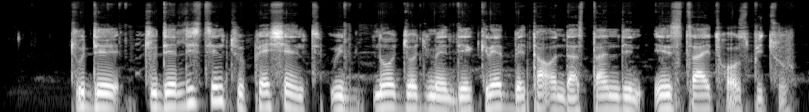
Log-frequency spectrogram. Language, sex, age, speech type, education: Nigerian Pidgin, male, 15-29, spontaneous, tertiary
